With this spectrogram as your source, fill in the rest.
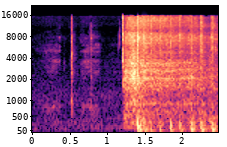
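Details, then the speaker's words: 1986 Kawasaki Bayou 300 with a late-80s GM HEI module wired as a CDI, so there is no ignition advance at idle: the starter catches, then a very low, slow, lumpy single-cylinder idle with about eight chuffs a second. It dies without careful throttle. "um so once it starts it'll die if you don't know how to do the throttle"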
